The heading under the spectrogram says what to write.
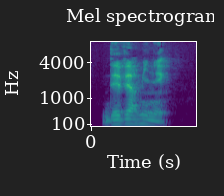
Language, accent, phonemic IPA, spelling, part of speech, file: French, France, /de.vɛʁ.mi.ne/, déverminer, verb, LL-Q150 (fra)-déverminer.wav
- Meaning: to debug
